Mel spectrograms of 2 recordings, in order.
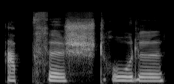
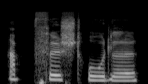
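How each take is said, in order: Both takes have the same delivery.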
